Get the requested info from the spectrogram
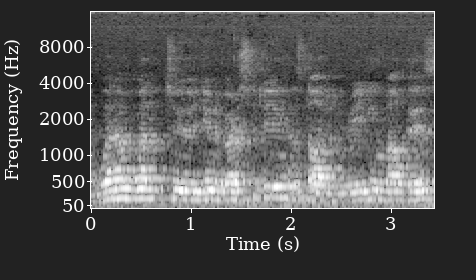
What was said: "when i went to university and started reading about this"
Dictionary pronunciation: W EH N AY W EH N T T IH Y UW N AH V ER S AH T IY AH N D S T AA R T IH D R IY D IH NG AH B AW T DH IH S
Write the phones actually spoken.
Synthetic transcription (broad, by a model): W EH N AY W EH N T T IH Y UW N AH V ER S AH T IY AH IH S T AA R T IH D R IY D IH NG AH B AW T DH IH S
